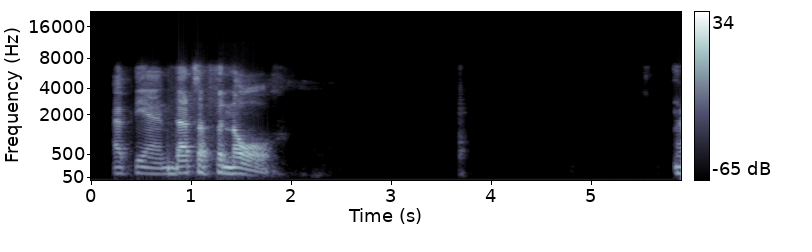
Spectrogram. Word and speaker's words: phenol: we refer to as phenols a phenol and you kind of over emphasize the o in phenol to differentiate it between when you have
